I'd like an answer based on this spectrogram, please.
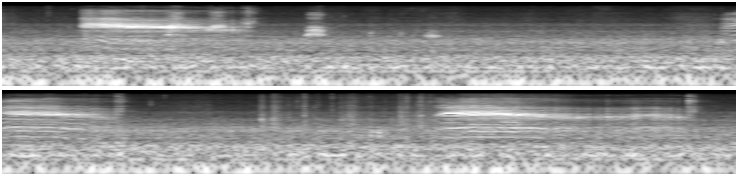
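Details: Angry kitten reacting to an annoying cat: three harsh, broad hissing bursts about three seconds apart, each under a second long, with faint clicks and low steady background hum between them.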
